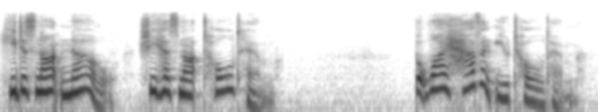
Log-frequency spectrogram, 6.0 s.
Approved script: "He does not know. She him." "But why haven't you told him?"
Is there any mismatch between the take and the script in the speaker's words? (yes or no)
yes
